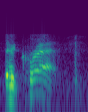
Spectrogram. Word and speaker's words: Kratz: Kratz. Yeah, you forgot the R there, but that's okay.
